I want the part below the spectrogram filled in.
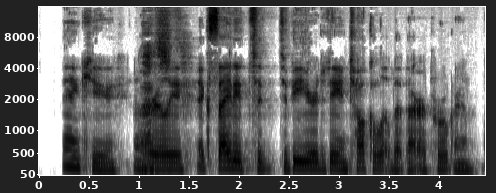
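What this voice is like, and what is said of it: Scottish accent. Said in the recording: “I dig your dialect. It's just amazing. ... Different. Not what you normally hear in Texas. ... a good Scot ... it gets more Scottish as I get angrier”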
